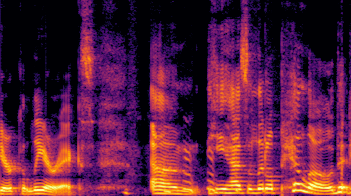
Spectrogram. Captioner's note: chuckling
